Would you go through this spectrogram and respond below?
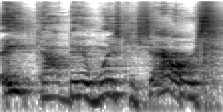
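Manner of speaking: very high, raw, acted yelling rant. Retelling a scene alone in the dressing room: imitating someone yelling.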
